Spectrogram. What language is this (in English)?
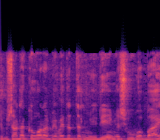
Hebrew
